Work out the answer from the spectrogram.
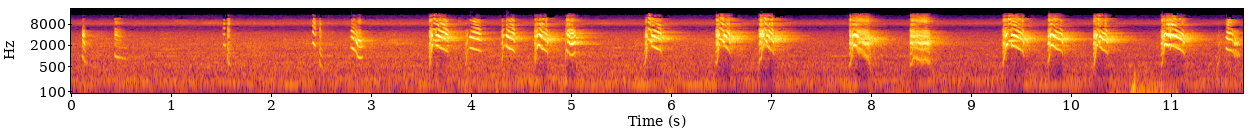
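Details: Ringneck parrot calling in a lively series: scattered single shrieks at first, then a fast run of harsh, descending screeches, many paired, over a low hum.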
